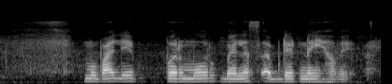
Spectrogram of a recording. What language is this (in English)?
Chhattisgarhi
